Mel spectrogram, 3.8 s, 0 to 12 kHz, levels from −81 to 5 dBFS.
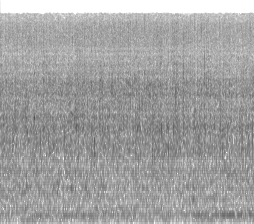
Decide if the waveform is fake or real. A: real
